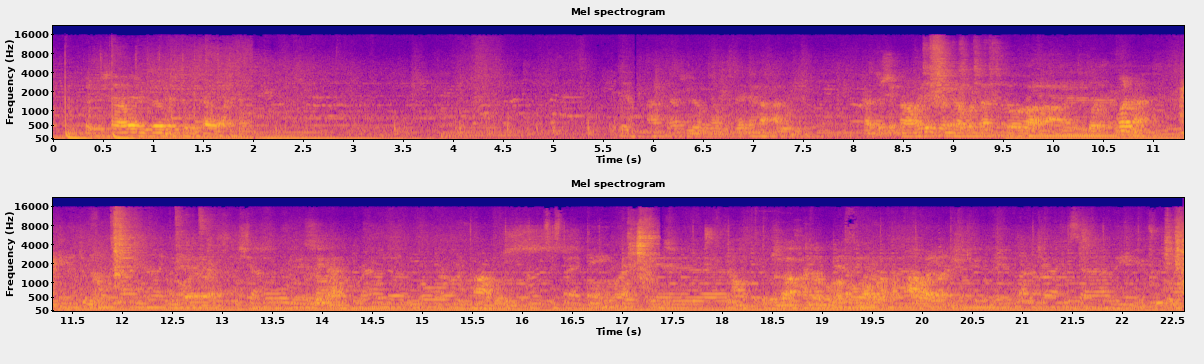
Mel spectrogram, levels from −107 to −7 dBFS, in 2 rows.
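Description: A brief click with a buzzy edge appears at 12.49 s. It is a repeated buffer: fresh audio failed to reach the output in time, so the device replayed its most recent block, a piece about 2.9 ms long, which fits a 128-sample buffer. That piece plays three times in a row, with a hard join at each repeat. Because each block is so short, the repetition is heard as a tick rather than a stutter, and essentially no audio goes missing.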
